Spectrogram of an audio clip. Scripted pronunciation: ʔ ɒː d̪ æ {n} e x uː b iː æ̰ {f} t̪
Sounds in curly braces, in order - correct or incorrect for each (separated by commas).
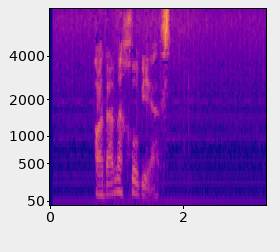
incorrect, incorrect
